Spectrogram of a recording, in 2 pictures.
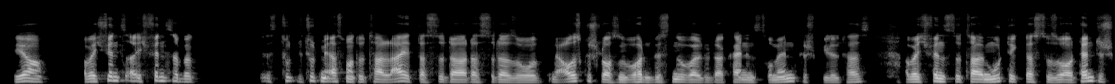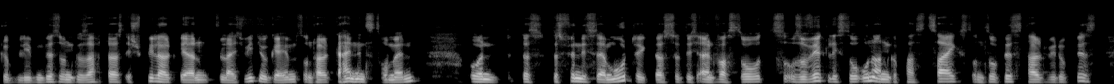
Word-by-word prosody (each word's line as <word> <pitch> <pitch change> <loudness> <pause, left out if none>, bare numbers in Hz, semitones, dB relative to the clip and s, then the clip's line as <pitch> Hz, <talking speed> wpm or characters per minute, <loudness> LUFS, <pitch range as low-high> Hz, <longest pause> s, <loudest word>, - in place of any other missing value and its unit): Ja. 135 -1 +4 0.4
Aber 130 - +2
ich 135 - -7
finde 185 -1 +3
es - - -11
ei - - +2
ich 145 - -4
find 180 -2 0
es 160 - -16
aber 130 -5 -2 0.6
es - - -14
tut 155 -6 -9
tut 170 -2 -5
mir 150 - +4
erst 140 0 +1
mal - - +3
total 120 -2 +1
leid, 140 +3 +3
dass - - -2
du 120 - -4
da 110 0 +4
dass 110 0 -3
du - - -10
da 110 -2 +2
so 105 -1 -1
mehr - - -5
ausgeschlossen 110 - +1
worden 110 -1 +1
bist, 110 +2 -7
nur 115 -2 -1
weil 110 -1 +3
du 105 - -10
da 105 +1 -1
kein 110 -1 +1
Instrument 110 +7 -1
gespielt 105 -8 -8
hast. 120 +5 -3 0.3
Aber 120 +2 +3
ich 120 - -2
finde 145 -2 +5
es - - -13
total 125 -2 +4
mutig 130 +3 +1
dass 120 -3 -1
du 110 - -6
so 110 +2 +1
authentisch 135 +4 +3
geblieben 105 +1 -5
bist 120 +1 -1
und 115 -2 0
gesagt 110 +2 -2
hast: 115 -1 +2
„Ich - - -7
spiele 150 -2 +2
halt 115 - +2
gern 105 0 +3
vielleicht 100 -1 0
Video 145 -2 0
games 110 +3 0
und - - -5
halt 110 0 +3
kein 135 0 +5
Instrument.“ 120 +5 -1 0.5
Und, 120 -5 +2 0.2
das - - -5
das - - -4
finde 145 -3 +3
ich - - -11
sehr - - +3
mutig, 130 - 0
dass 110 -1 -1
du - - -7
dich 115 - -7
einfach 115 0 +2
so 120 +2 -2
so 120 0 -4
wirklich 145 -5 +1
so 130 - -1
unangepasst 120 -7 0
zeigst 135 0 +2
und 110 -2 -8
so 120 -1 -4
bist 130 -2 -4
halt, 115 -2 +2
wie 110 - -8
du 115 - -7
bist. 155 +5 -6
120 Hz, 235 wpm, -23 LUFS, 110-135 Hz, 0.6 s, finde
